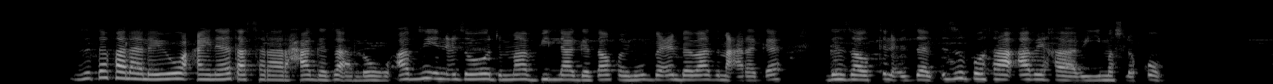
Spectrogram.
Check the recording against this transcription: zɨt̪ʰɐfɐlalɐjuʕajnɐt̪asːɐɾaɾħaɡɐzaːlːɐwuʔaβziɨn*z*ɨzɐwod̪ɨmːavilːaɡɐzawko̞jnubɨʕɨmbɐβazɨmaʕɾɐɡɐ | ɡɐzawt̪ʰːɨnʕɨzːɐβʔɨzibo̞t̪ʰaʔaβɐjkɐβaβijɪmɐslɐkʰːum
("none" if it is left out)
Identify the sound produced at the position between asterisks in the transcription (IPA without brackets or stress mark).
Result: ʕ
